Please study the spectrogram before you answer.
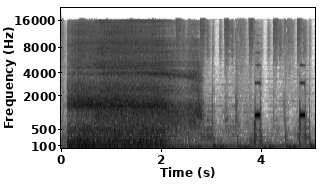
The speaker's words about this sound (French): soufflez dans votre micro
